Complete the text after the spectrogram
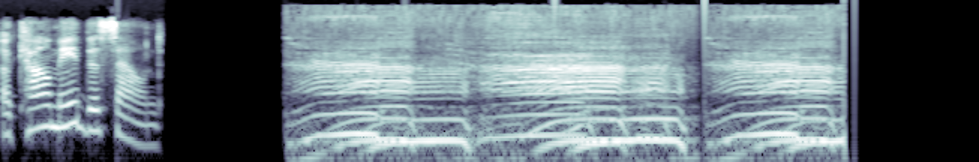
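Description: A cow moos loudly.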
